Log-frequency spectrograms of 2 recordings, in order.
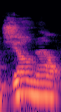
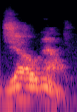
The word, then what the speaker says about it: Jonell: I lived over on Jonell Court. Jon Court. Yeah. Right off of St. Charles Road. Jell Court. No, it's Jonel. Jonell. Jonell. Jonell. It's actually pronounced Jonell.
